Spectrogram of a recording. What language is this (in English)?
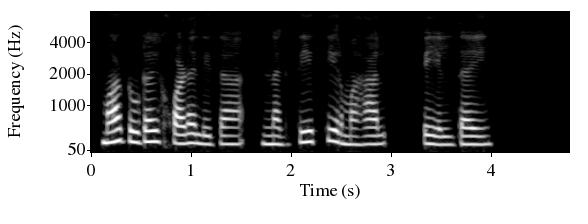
Pashto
